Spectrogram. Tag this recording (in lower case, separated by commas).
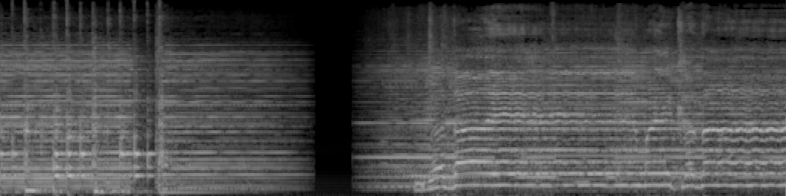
singing, carnatic music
